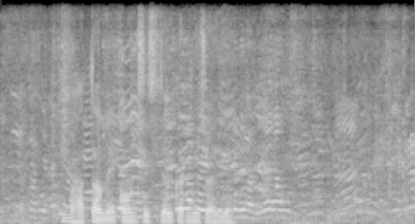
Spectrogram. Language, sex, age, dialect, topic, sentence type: Hindi, male, 18-24, Awadhi Bundeli, agriculture, question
